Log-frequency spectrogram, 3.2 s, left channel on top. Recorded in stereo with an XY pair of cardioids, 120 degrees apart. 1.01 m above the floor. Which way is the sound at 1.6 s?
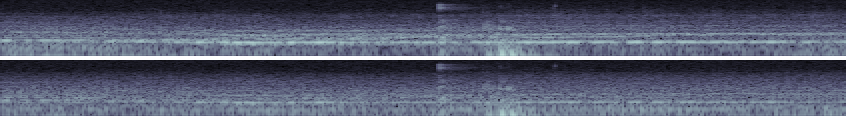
10° left.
